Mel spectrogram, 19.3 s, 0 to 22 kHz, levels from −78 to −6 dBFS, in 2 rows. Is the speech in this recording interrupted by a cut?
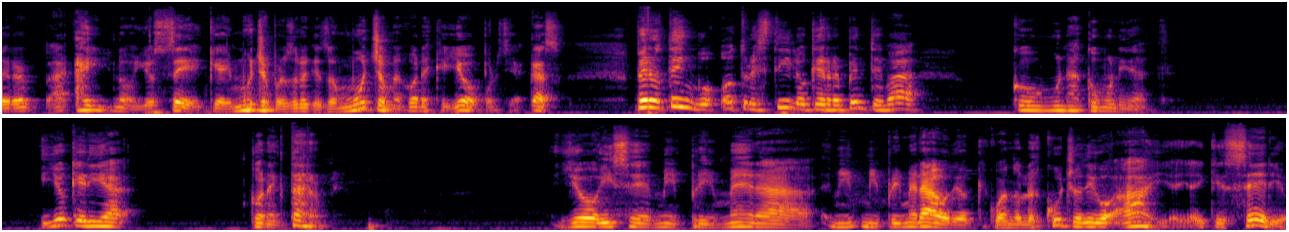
no; 0 cuts

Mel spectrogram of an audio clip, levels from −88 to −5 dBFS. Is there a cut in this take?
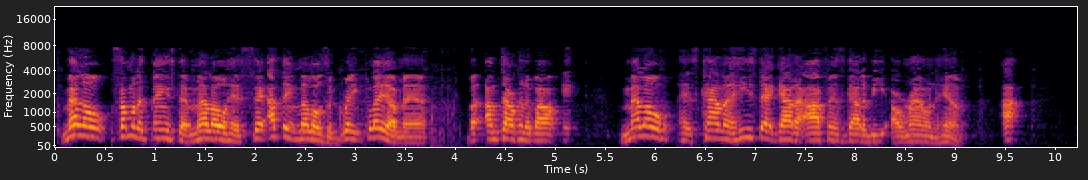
no; 0 cuts

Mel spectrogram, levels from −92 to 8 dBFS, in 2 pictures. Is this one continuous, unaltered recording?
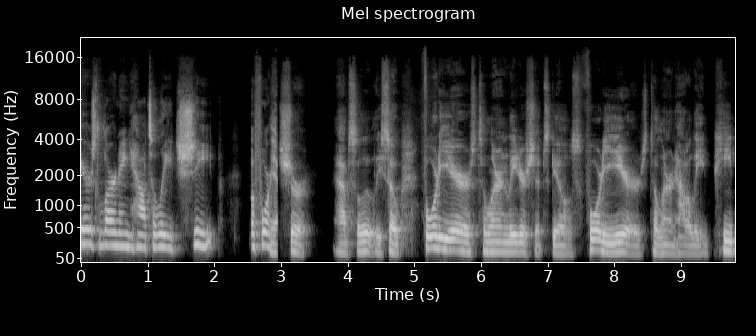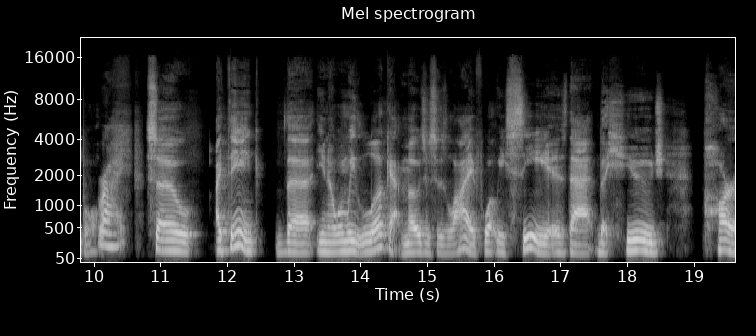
no; 2 cuts; at 2.9 s, 17.5 s

